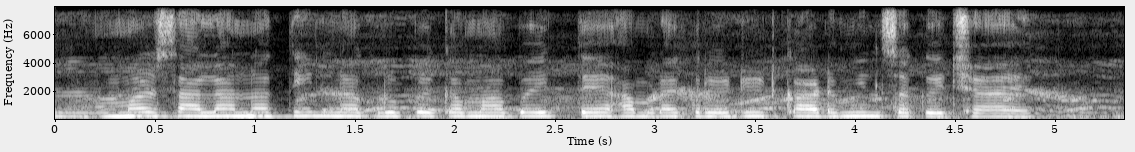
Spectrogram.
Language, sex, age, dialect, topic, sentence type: Maithili, female, 18-24, Eastern / Thethi, banking, question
